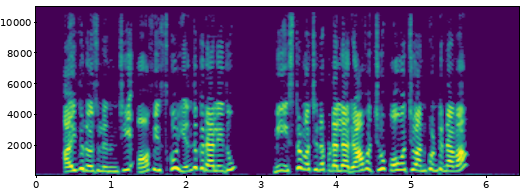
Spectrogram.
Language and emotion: Telugu, angry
